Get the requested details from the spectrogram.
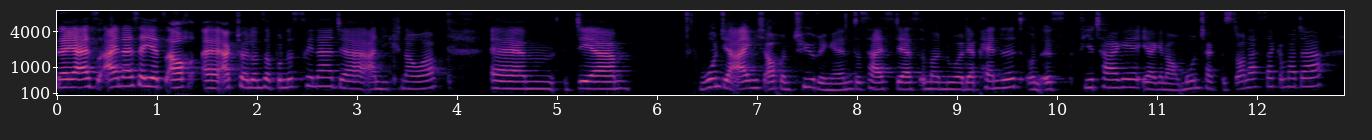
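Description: Bright and sharp in tone, a woman speaks at a moderate pace and fairly high pitch with fairly even intonation and big swings in loudness, in a very clean recording with a silent background. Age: 20s. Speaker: middle-distance runner and trainee primary teacher. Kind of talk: casual interview.

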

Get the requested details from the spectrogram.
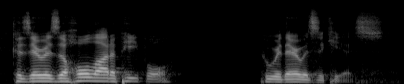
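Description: A man's fairly high voice at a moderate pace, fairly even in intonation, on a very clean recording with a silent background. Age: 20s. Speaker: youth pastor. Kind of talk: sermon. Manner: casual.

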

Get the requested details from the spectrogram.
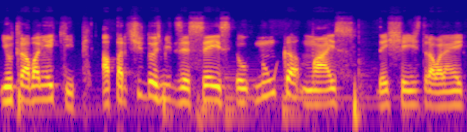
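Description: A man speaks in a normal speaking voice at a moderate pace, pitched fairly high with ordinary pitch variation. The sound is dry and close, with no echo. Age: 20s. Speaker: marketing intern, former student league president. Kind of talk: podcast interview.

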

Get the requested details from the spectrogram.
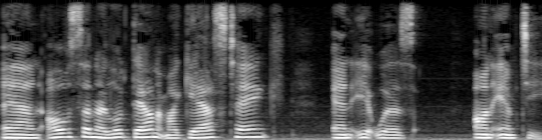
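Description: At a moderate pace, a woman speaks in a normal speaking voice at medium pitch. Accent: American. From Utah and Idaho, US. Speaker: home health caregiver. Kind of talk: testimony.

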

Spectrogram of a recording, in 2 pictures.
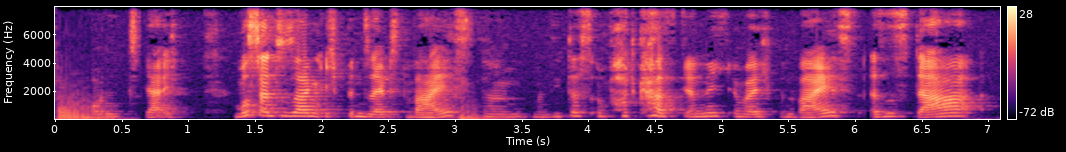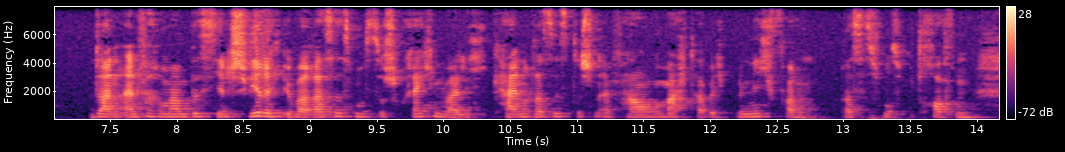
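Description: The speaker has a plain, everyday voice, talking at a moderate pace with fairly even intonation. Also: woman, medium pitch for a woman. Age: 30s. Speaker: journalist. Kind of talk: interview. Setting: podcast recording.

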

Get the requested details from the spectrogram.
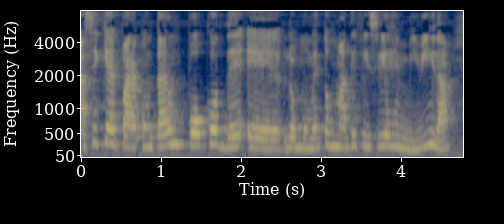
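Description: An unremarkable speaking voice from a woman, fairly high in pitch, with ordinary pitch variation. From Puerto Rico. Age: 30s. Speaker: nurse and counselor. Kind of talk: testimony.

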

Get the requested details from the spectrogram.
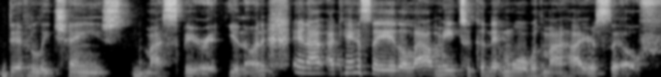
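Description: A man speaks at a fairly slow pace with an American accent, ordinary pitch variation, and a plain, everyday voice. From Atlanta, US South. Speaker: studio owner. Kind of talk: casual chat. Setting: remote call.

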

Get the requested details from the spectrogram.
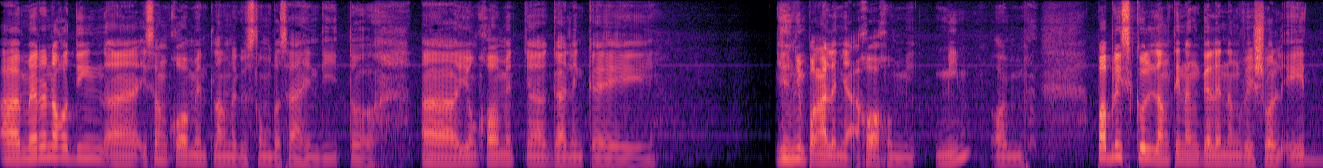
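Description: Captured in a very clean recording with a silent background, a man speaks at a medium pitch and moderate pace in a plain, everyday voice with lively intonation. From Philippines. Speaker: co-host reading viewer comments. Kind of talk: casual panel discussion.

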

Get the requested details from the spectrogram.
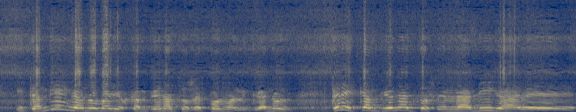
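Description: With noticeable background noise behind him, a man talks at a moderate pace in a Rioplatense accent. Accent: Argentine Spanish, rioplatense. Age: 80s+. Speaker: local historian, elderly former footballer. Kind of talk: radio interview, casual reminiscing.

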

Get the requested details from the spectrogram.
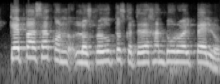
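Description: A woman has an ordinary speaking voice with a fairly high pitch. She talks at a moderate pace with lively intonation. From Mexico. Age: 30s. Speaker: hair care entrepreneur. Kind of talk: interview. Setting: video call.

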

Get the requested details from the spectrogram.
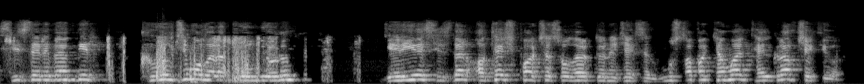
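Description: A loud, high-pitched man's voice at a fairly slow pace. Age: 60s. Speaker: lawyer. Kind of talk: interview. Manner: speaks loudly. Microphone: too quiet, weak audio.

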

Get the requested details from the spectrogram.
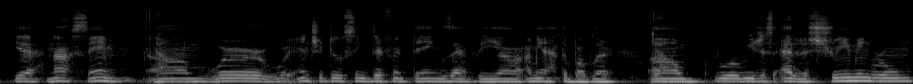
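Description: Speaking with an American accent, a man talks at a medium pitch and fairly slow pace, his tone dark, mellow and somewhat breathy. His intonation is monotone and flat, and audible room echo surrounds him. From US Northeast, Providence, Rhode Island. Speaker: tech entrepreneur. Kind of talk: casual interview chat.

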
